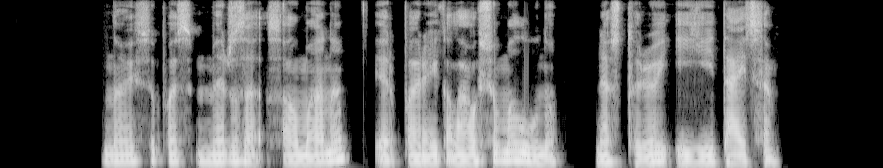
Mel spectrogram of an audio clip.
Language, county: Lithuanian, Kaunas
